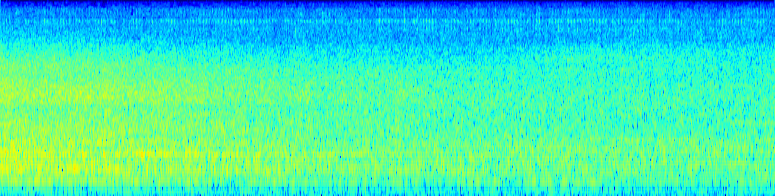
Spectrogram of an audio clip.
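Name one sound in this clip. Many racing engines roar together at high speed.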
